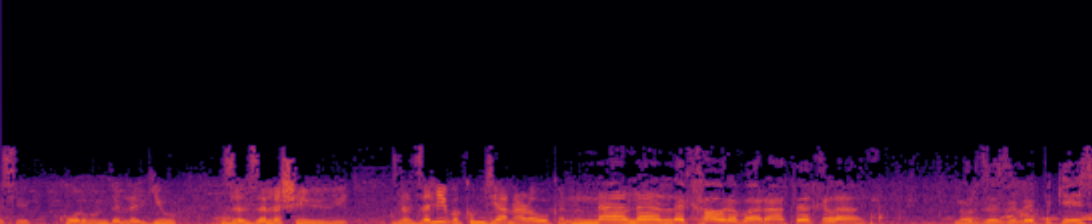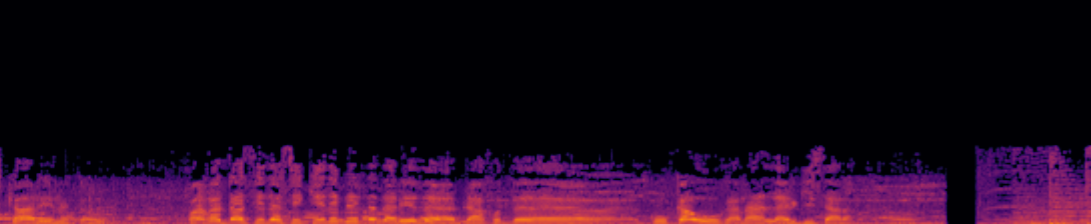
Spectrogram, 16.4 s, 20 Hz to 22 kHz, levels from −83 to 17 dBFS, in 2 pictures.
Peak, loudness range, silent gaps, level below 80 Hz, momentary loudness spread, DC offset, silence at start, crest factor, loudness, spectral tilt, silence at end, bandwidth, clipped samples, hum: -4 dBFS; 5 LU; 15.29-15.48 s; -40 dBFS; 13 LU; under 0.1%; 0 s; 16 dB; -18 LUFS; -4 dB/octave; 0 s; 8 kHz; under 0.1%; none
